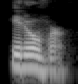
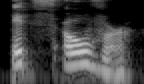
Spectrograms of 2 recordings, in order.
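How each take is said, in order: First: No S sound follows it. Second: A clear S sound follows it. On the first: The speaker calls it wrong. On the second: The speaker calls it right.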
